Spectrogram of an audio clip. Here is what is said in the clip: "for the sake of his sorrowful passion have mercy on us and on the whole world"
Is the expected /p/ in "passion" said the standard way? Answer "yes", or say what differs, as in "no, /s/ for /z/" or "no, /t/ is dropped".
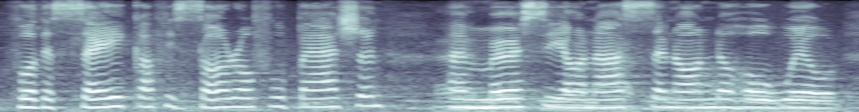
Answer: yes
